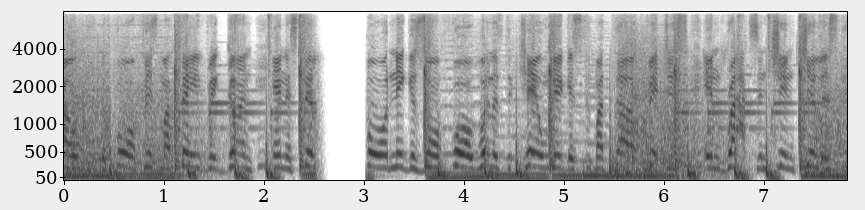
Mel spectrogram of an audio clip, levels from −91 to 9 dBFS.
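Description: From the first moment to the end, the level breathes, with a swing of around 5 dB, so loud and soft passages sit squashed together. This is gain pumping, likely from the input gain being set far too high for the microphone, with a fast limiter or compressor pulling the level down on each peak and letting it recover in between.

At 2.51 s the audio breaks off. The last sound carries on as a fading buzzy smear, then gives way to near-silence, and the audio resumes at 3.05 s with about half a second of the original never heard. This is a long network dropout, likely caused by packets failing to arrive. The receiver filled the hole by stretching out what it last had, and after that synthetic tail ran out it could only play silence. Throughout the clip nothing is heard above 8 kHz, which fits a G.722 call codec and is not a fault here.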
